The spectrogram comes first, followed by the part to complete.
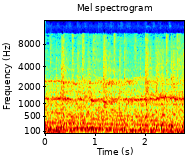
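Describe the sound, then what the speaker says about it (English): A car drifts through a course in England in the racing game Inertial Drift, its engine droning steadily under a continuous tire-skid hiss, loud and unbroken. "Looks like we're in England doing a little bit of drifting"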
